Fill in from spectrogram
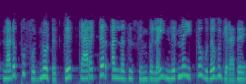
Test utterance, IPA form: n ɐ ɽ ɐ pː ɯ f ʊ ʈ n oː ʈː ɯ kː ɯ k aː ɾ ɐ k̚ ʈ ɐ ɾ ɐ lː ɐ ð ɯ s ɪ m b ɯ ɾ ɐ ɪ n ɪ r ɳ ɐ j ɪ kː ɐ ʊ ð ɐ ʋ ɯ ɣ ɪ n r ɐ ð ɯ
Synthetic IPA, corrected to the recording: n ɐ ɽ ɐ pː ɯ f ʊ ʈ n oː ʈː ɯ kː ɯ k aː ɾ ɐ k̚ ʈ ɐ ɾ ɐ lː ɐ ð ɯ s ɪ m b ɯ l ɐ ɪ n ɪ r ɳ ɐ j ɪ kː ɐ ʊ ð ɐ ʋ ɯ ɣ ɪ r ɐ ð ɯ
